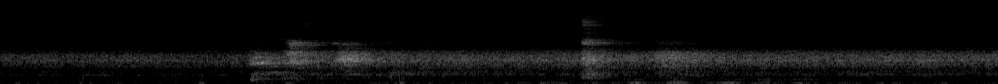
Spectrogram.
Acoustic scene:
elevator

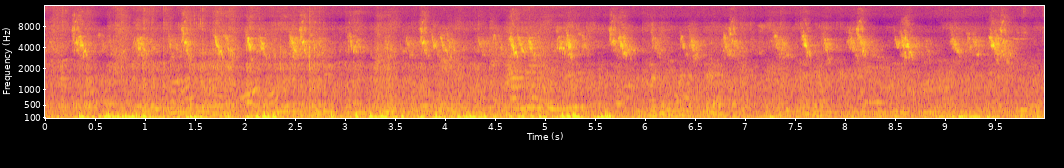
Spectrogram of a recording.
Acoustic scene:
park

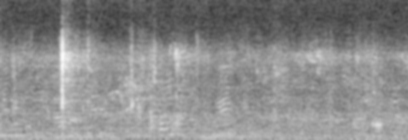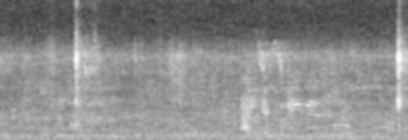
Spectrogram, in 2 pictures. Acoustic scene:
park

